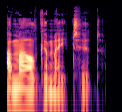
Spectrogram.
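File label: "amalgamated", English, British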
